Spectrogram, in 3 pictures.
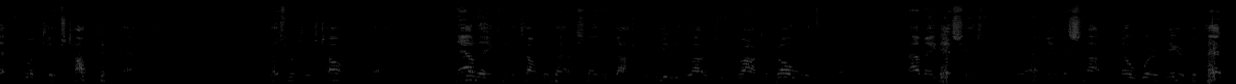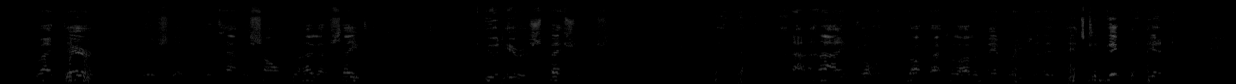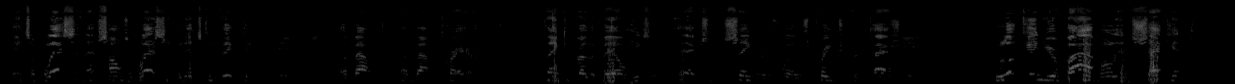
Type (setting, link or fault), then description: setting, large echoing room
